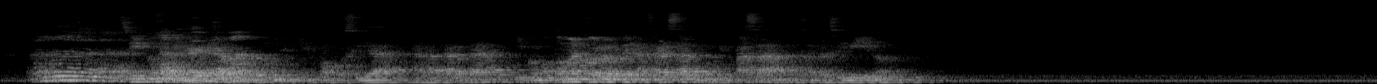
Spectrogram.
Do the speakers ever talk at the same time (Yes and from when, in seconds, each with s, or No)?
Yes, from 1.2 s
